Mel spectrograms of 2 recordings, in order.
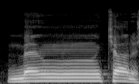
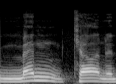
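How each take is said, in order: First: The n is hidden as a nasal sound. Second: The n is pronounced fully and clearly. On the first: The speaker calls it right. "sakin nunu okumuyoruz" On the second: The speaker calls it wrong. "değil"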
